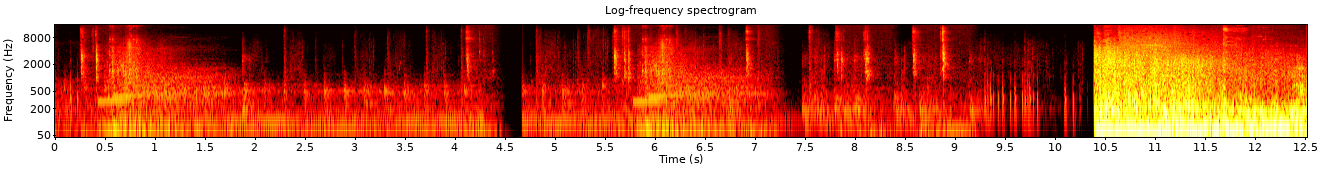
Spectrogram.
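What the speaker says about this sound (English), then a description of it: "That was a detonator, Commander." Detonator blast in the game Mass Effect, a sudden very loud roaring burst that crashes in near the end after quieter stretches of clanks, thuds and musical tones.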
